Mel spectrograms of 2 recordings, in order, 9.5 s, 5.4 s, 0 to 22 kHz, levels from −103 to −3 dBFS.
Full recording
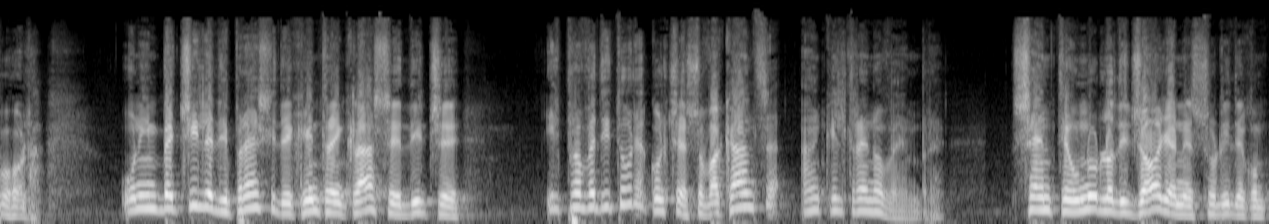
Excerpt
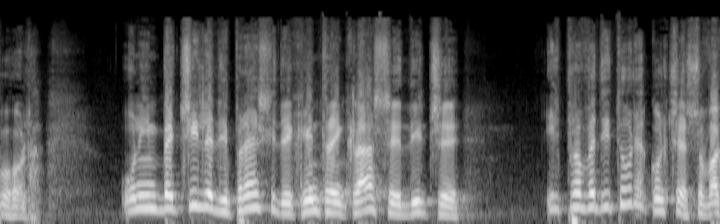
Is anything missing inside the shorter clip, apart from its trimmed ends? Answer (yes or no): no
